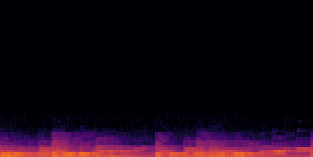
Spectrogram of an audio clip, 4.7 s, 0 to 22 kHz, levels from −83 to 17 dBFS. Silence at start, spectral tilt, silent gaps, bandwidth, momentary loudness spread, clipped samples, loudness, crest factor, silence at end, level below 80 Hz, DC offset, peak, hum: 0 s; -11 dB/octave; none; 4 kHz; 8 LU; under 0.1%; -22 LUFS; 14 dB; 0 s; -52 dBFS; under 0.1%; -6 dBFS; none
